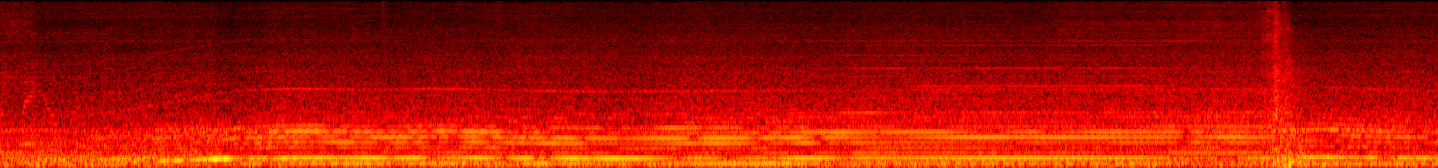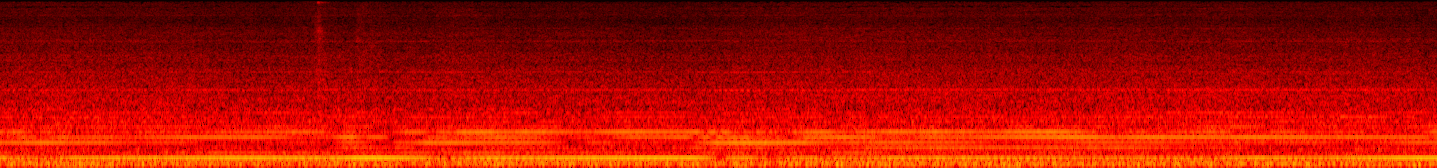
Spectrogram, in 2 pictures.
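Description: A hydraulic pump whines, rising in pitch and then holding a steady drone.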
